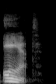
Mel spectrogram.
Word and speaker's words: aunt: Well, aunt rhymes with haunt.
